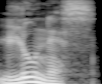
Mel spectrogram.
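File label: Monday, Spanish, male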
